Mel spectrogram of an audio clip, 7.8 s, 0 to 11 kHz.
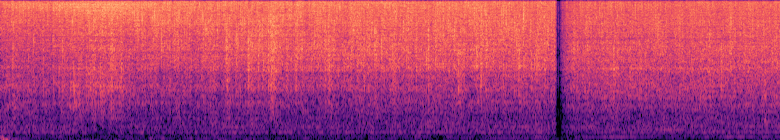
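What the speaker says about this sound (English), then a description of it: "When it splutters, add 3 finely chopped onions." Finely chopped onions sauté in oil with cardamom, cinnamon and cloves, a dense, loud, continuous sizzle held close up, with one sharp brief dip near the end and no voices.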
